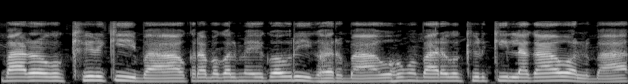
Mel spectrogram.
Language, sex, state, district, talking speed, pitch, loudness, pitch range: Bhojpuri, male, Uttar Pradesh, Ghazipur, 160 wpm, 170 Hz, -15 LUFS, 150-175 Hz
